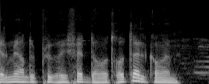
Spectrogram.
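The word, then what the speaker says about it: Pleugriffet: Oui, de Pleu-Griffette. Alors, P-R... Comme ça se prononce, hein, Pleu-Griffette.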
